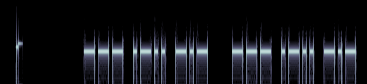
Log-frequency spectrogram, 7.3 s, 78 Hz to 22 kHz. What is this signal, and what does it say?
Morse code, heard as a keyed tone, about 17 wpm, 690 Hz. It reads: OLK OLK
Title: Multi-letter Phonemes Repeated 3x 17wpm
